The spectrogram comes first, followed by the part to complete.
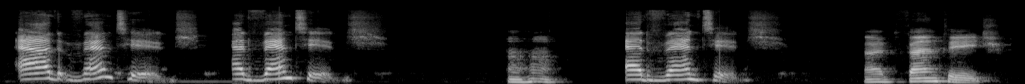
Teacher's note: The stress is on the second syllable, right?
